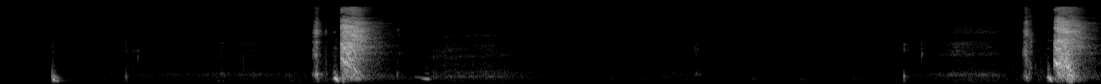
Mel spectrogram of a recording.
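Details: Person's two loud, forceful sneezes, each with a short catch before and followed by a sniff or breath, in a quiet room; sneezing.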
